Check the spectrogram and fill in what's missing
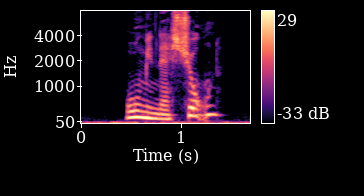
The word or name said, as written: rumination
